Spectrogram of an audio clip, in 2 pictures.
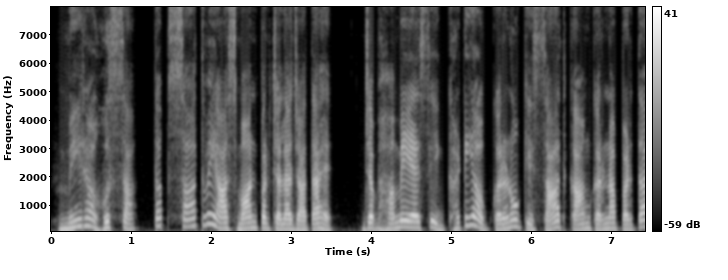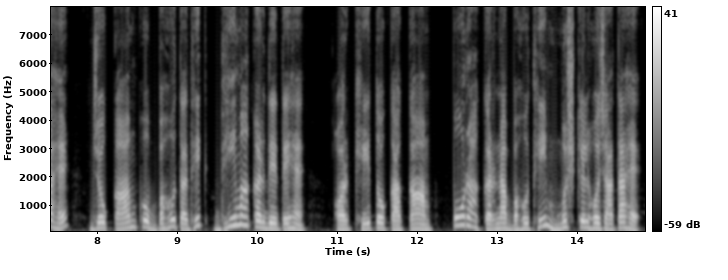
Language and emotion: Hindi, angry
